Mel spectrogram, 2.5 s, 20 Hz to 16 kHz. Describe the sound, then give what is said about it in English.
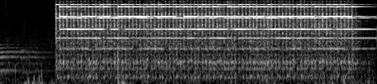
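An old-fashioned 1800s telephone bell rings loudly and continuously for about two seconds as a prank call comes in, a bright metallic jangle that starts abruptly after a brief quiet moment and fades slightly at the end. “We have a recording of the phone calls as they unfolded.”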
